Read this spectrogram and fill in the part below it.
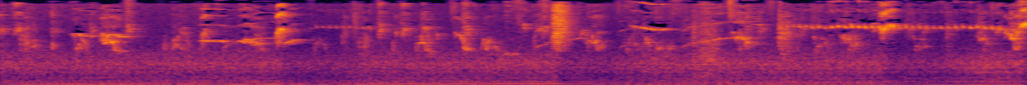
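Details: European bee-eater (Merops apiaster), call.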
